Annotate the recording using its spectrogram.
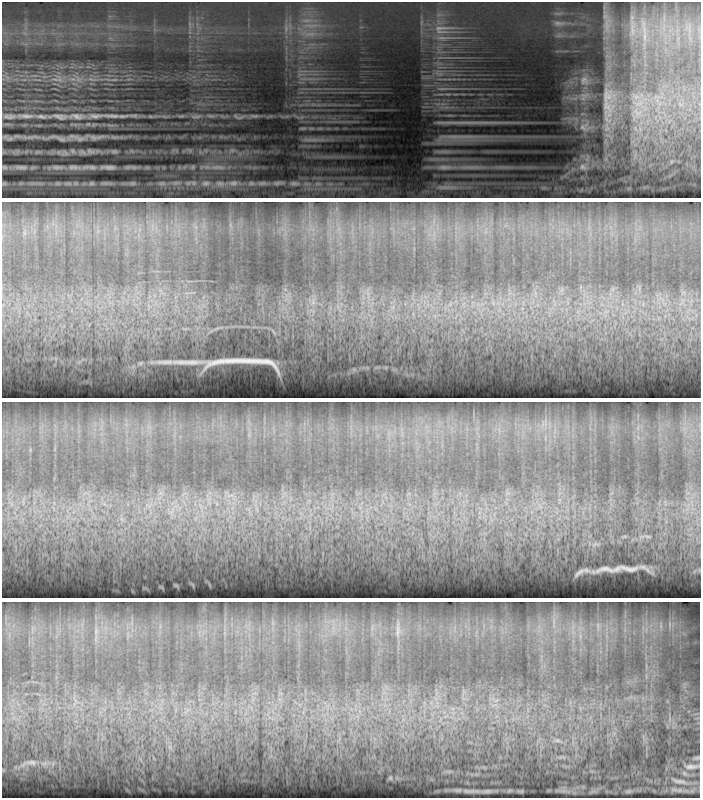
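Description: A woman's sung final note over acoustic guitar fades out, with a last guitar sound after it. About six seconds in, an audience breaks into loud, sustained applause with a few cheers.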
